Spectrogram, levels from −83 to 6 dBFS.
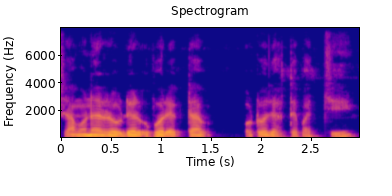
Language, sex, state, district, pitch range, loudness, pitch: Bengali, male, Assam, Hailakandi, 70-95 Hz, -18 LUFS, 85 Hz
